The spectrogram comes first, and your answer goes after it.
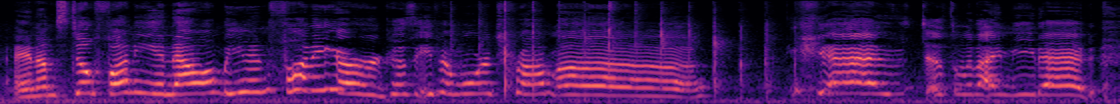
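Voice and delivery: high, drawn-out, put-on jokey voice; loud, hammed-up comic gloating; mock cheerful sarcasm. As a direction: play up the sarcasm, high and stretched out. Joking sarcastically about more trauma.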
